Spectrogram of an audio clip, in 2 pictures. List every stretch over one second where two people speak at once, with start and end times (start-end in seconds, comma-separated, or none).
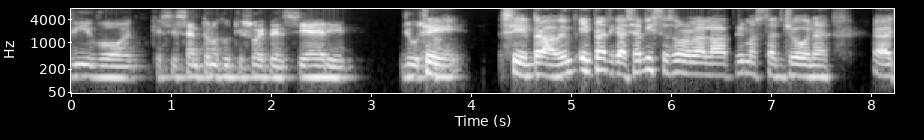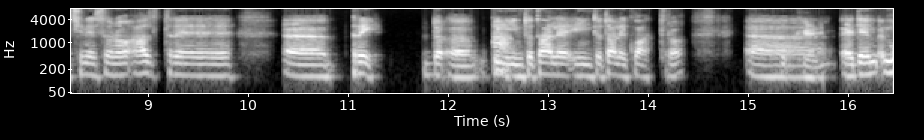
none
